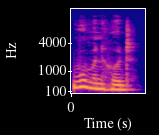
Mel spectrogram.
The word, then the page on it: womanhood: British English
